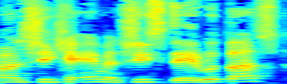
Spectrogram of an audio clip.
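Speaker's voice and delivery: normal talking voice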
